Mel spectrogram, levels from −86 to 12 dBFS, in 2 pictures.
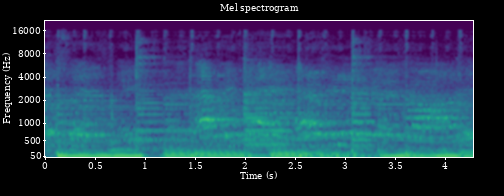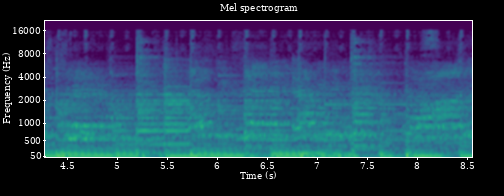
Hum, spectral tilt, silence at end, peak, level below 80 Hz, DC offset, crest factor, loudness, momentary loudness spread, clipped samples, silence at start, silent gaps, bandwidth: none; -6 dB/octave; 0 s; -10 dBFS; -24 dBFS; under 0.1%; 12 dB; -24 LUFS; 4 LU; under 0.1%; 0 s; none; 16.5 kHz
